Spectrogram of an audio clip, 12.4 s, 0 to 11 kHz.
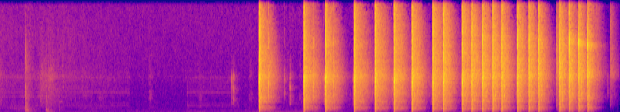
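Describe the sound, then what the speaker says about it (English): A Tokyo Marui Glock 19 gas blowback airsoft pistol fires a rapid string of sharp, loud pops after a few faint clicks, each shot snapping close with a short metallic slide clack. "When it comes to shooting this pistol, the first shot alone will tell you everything you need to know."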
